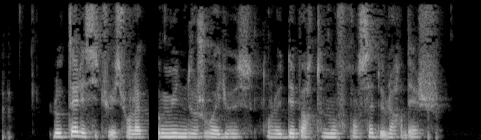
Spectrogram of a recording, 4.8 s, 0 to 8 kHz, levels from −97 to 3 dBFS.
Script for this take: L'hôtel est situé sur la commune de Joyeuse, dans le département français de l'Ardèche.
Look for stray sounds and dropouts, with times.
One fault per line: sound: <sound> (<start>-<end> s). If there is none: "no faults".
sound: dropout (1.5-1.6 s)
